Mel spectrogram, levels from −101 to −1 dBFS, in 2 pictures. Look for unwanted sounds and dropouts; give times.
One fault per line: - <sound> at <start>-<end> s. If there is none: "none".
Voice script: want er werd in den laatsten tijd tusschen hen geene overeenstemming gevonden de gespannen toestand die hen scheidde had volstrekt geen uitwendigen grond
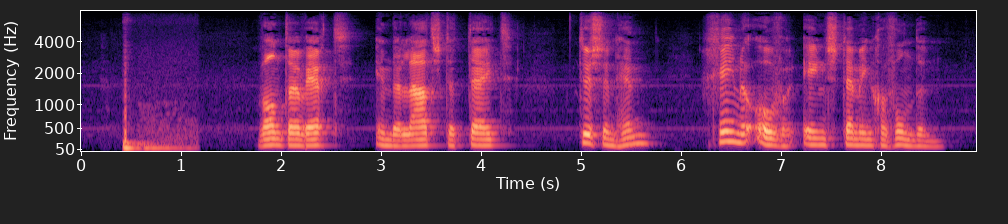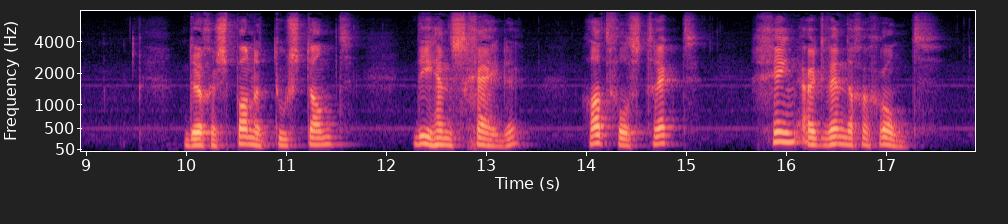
- thud at 0.4-1.2 s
